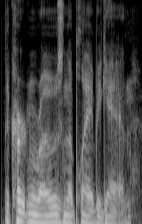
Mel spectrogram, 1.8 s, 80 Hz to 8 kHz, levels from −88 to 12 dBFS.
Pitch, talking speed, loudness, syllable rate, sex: 95 Hz, 235 wpm, -17 LUFS, 5.8 syllables/s, male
